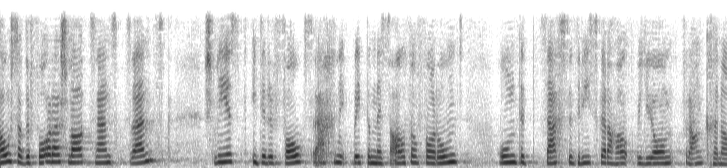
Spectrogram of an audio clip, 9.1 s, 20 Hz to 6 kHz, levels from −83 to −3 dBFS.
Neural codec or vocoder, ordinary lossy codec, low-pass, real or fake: codec, 16 kHz, 1.1 kbps, Voila-Tokenizer; none; 5.4 kHz; fake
